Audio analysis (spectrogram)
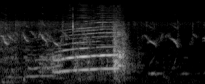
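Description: Crested hens and a rooster in a farmyard make repeated short clucks, then one loud drawn-out squawking call from a bird close by, followed by quieter clucking and distant bird chatter.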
